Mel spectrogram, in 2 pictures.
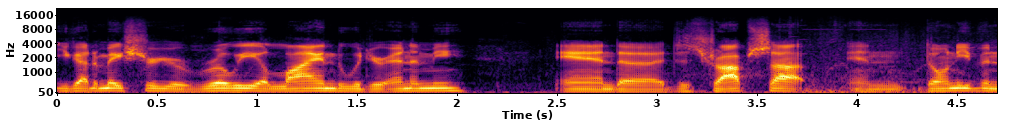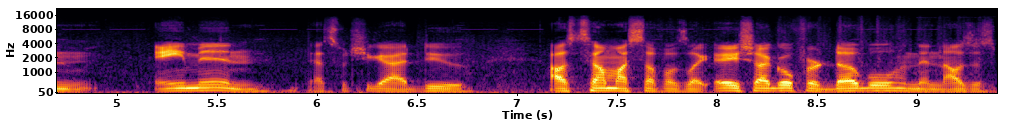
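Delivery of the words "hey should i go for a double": sarcastic remark, sarcastic tone. A streamer recalls what they said to themselves mid-game: retelling own sarcastic remark. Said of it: "I was just being, you know, sarcastic".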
